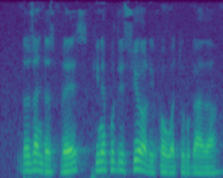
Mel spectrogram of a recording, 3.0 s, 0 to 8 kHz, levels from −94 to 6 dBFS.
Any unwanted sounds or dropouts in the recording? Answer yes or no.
no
